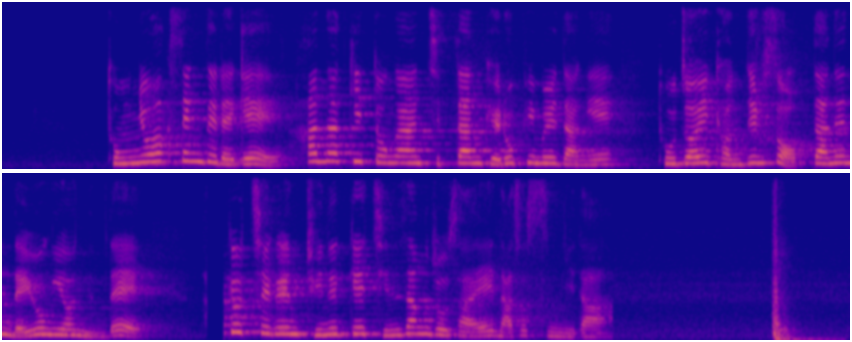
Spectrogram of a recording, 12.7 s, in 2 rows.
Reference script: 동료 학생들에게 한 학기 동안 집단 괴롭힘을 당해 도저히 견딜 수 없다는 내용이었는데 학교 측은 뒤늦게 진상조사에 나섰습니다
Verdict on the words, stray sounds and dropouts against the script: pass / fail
fail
